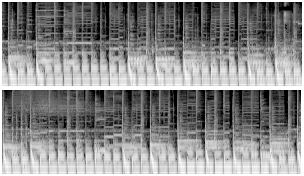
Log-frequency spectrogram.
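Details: Loud, bass-heavy electronic background music with a fast, regular beat and game-like synth melodies throughout.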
